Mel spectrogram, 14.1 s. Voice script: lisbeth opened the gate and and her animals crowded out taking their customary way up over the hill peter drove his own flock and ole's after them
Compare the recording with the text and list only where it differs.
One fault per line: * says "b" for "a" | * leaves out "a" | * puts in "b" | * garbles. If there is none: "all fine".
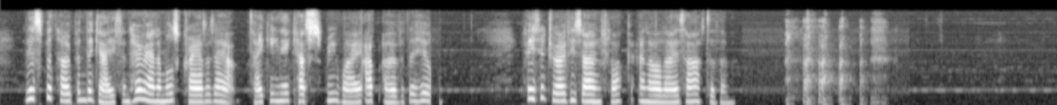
* leaves out "and"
